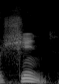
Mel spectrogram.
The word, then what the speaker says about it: Shin: S-H-I-N. Shin? – Oh, Shin. – Yes. But you don't say the, but like they don't have the short I, so it's E. Shin.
